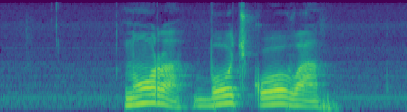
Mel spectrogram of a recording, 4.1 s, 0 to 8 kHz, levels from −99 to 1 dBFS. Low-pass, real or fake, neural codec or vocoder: 7.2 kHz; real; none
